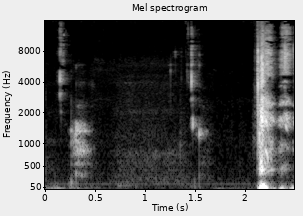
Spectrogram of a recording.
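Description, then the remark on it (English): A few soft mouth noises and small clicks, then a sudden loud slurping sip of homebrew beer near the end, with no one speaking. “He's going for a second sip.”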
